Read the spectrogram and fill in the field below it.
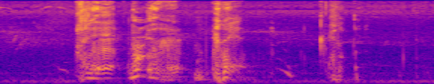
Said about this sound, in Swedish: Mannen hostar upp någonting som inte längre ser ut som blod. Någon slags hinna.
